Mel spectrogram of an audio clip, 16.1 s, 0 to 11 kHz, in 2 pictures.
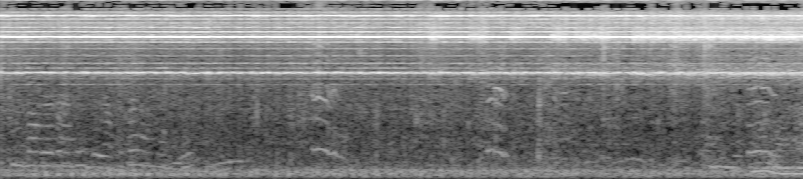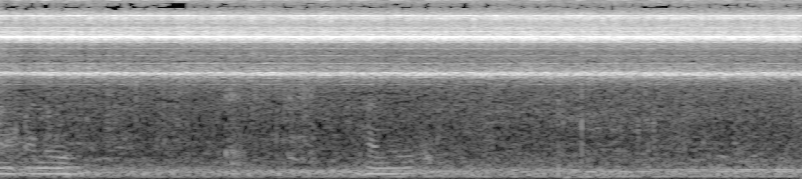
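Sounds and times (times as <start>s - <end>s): faint voices murmuring: 0.0s - 16.0s
high-pitched insect drone: 0.0s - 16.0s.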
